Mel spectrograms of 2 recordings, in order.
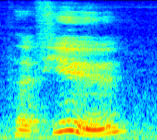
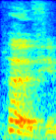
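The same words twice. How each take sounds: First: The stress is on the second syllable. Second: The stress is on the first syllable. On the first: The speaker calls it wrong. "we don't say perfume" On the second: The speaker calls it right. "perfume on the first syllable"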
